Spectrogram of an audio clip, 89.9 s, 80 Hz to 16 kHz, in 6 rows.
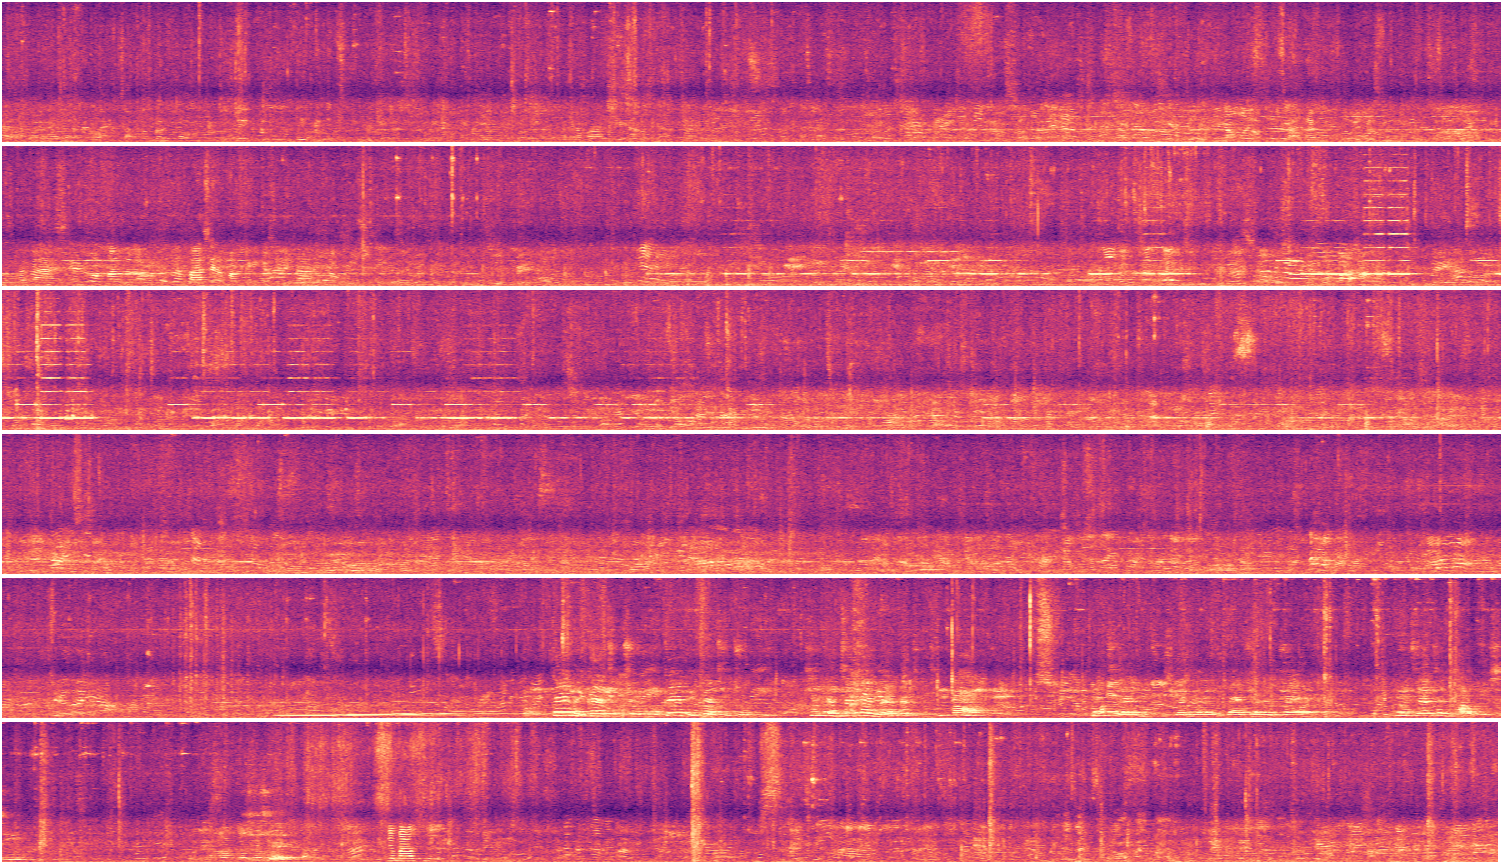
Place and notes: Walking out of the station, Binaural recordings, Sony PCM D100 + Soundman OKM II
